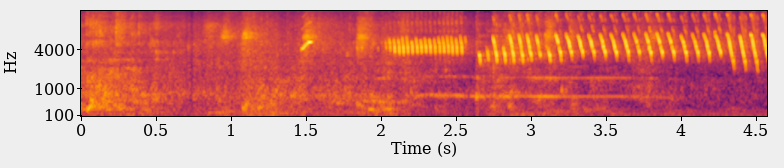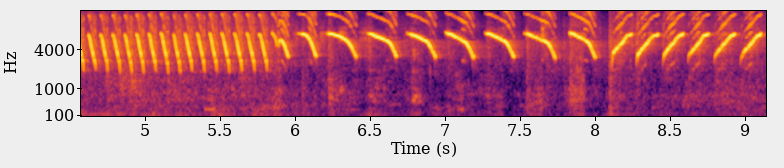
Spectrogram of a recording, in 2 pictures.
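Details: Canary singing after some faint background noise: a sustained high buzz, then a long rapid rattling trill, then a series of quick falling whistles.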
